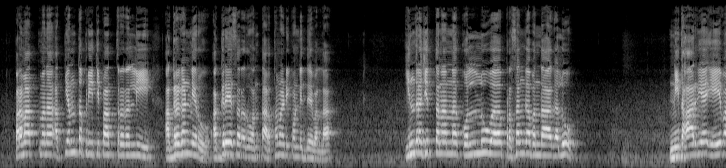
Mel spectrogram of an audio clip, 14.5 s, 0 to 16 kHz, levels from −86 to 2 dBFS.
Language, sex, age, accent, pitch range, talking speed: Kannada, male, 30-49, native, 185-225 Hz, 55 wpm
